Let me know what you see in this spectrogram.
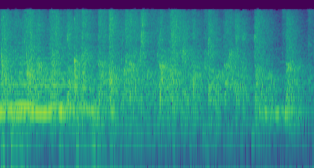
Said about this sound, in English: Let's cheer or clap or something. Yay!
